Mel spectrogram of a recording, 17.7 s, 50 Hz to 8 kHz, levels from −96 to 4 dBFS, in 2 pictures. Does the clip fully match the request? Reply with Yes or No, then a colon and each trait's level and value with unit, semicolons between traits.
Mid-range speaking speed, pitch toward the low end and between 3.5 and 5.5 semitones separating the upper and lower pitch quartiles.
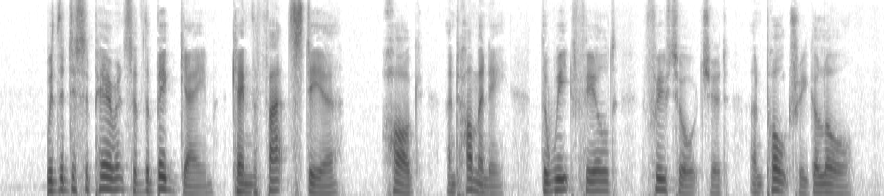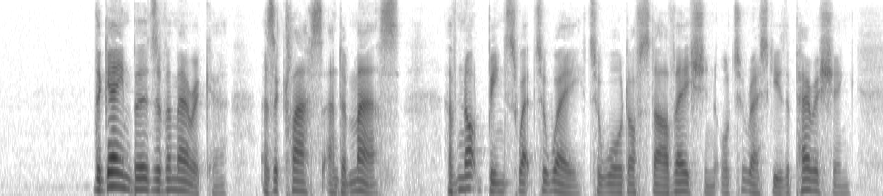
Yes: average, 160 wpm; low, 130 Hz; average, 5.1 semitones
